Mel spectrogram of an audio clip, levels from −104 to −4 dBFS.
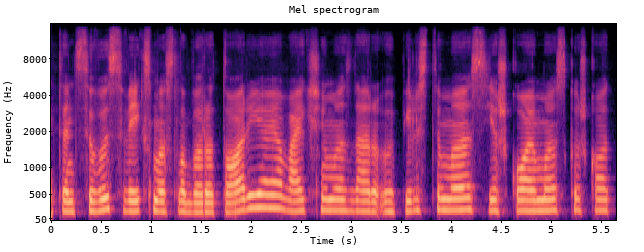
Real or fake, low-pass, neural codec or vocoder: real; 14.4 kHz; none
